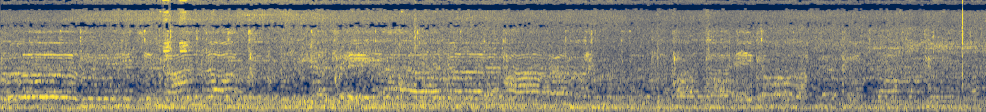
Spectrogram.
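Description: Other motorbikes and vehicles drive by nearby.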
